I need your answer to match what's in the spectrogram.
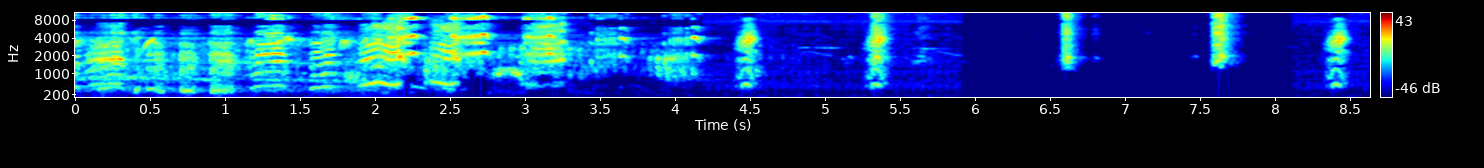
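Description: Purple swamphen giving a noisy, nasal run of rapid squawking notes for four seconds, followed by five sharp, separate clucks spaced about a second apart.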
